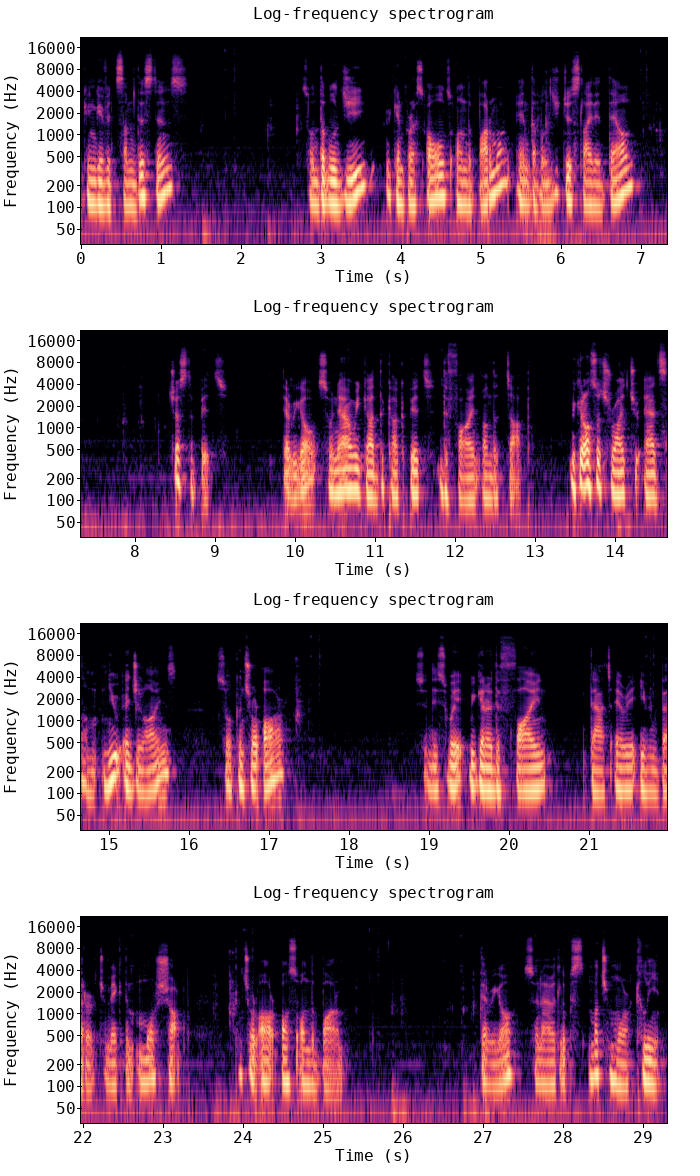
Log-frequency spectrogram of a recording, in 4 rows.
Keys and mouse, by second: 5.5 g, 5.7 g, 7.0 click, 7.3 alt+middle click, 8.3 Tab, 14.0 Tab, 14.2 middle click, 15.9 middle click, 17.1 ctrl+r, 17.5 click, 21.7 click, 23.6 ctrl+r, 24.0 click, 25.6 click, 25.8 Tab, 26.8 alt+a.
